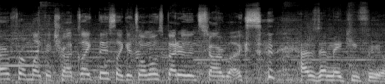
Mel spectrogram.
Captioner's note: laughs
